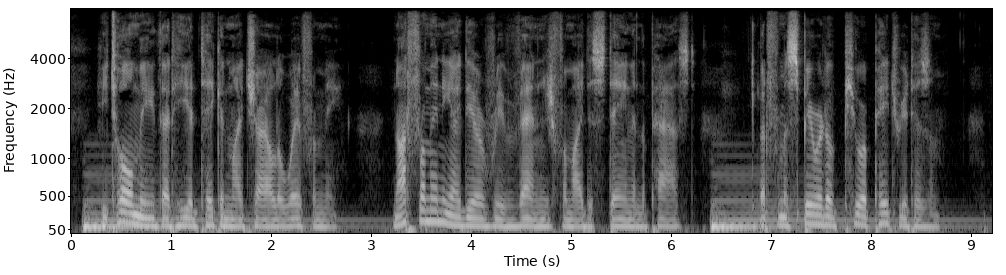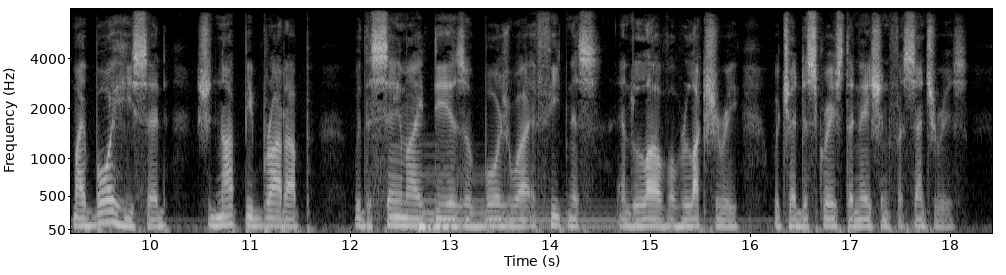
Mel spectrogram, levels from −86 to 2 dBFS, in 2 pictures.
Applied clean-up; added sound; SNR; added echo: none; Bowed string instrument; 10 dB; none.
